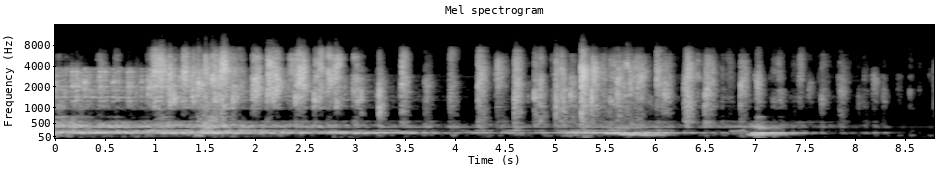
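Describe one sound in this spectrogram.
Footsteps tap quickly down wooden stairs.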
